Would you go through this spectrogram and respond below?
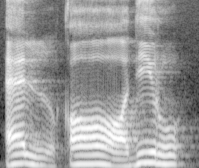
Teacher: কফের পরে আলিফ হরফটি এসেছে, তাহলে আলিফ হরফটিকে মোটা করে পড়তে হবে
